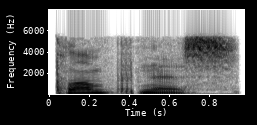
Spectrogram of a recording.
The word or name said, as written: plumpness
